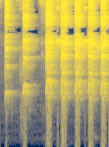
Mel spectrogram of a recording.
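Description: Rubber squeaky dog toy squeezed over and over: two squeaks, then a fast run of sharp, high-pitched squeaks at about five a second.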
